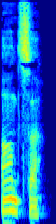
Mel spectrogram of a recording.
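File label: "answer", British English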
